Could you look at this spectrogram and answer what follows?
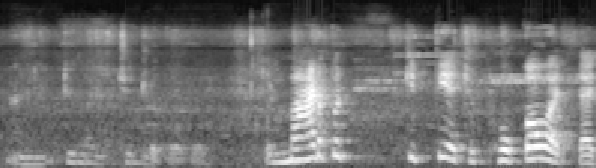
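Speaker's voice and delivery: ordinary talk, nothing marked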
